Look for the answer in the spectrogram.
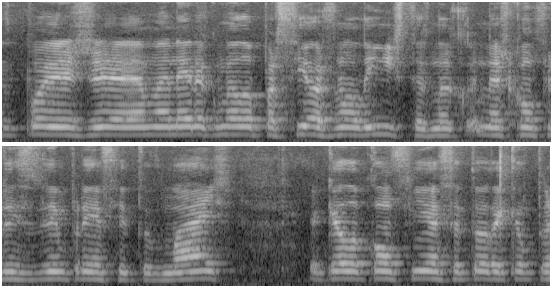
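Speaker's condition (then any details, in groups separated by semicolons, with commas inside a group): Cerebral palsy; uses a wheelchair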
